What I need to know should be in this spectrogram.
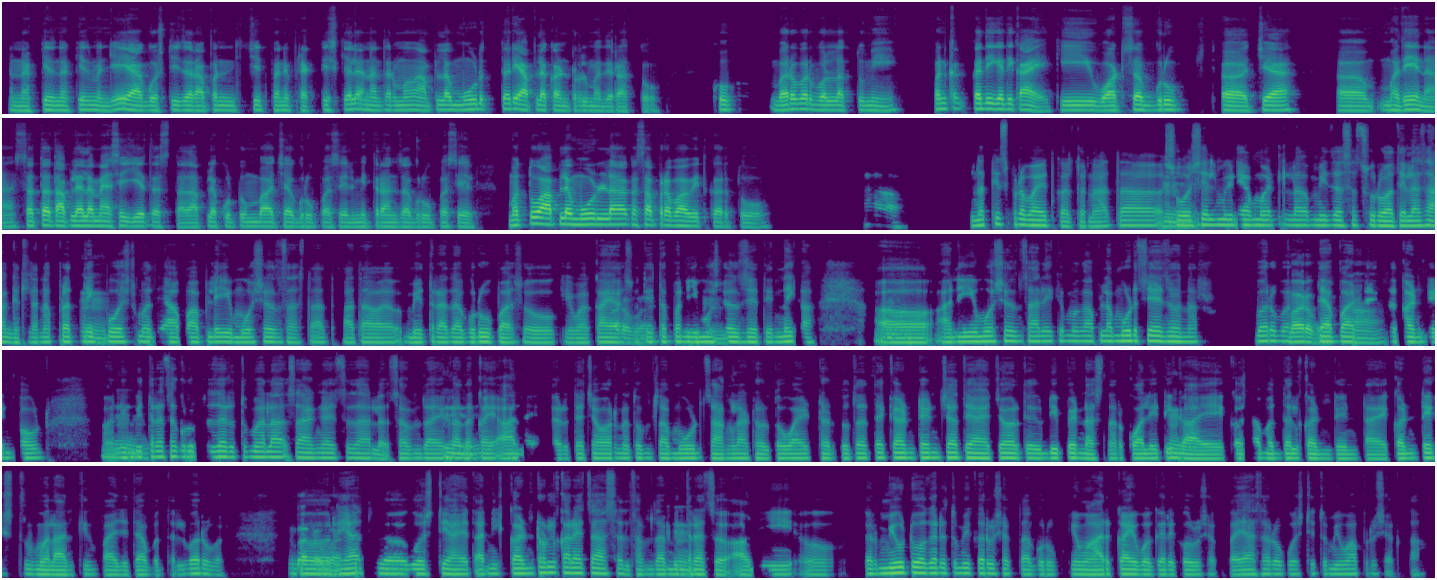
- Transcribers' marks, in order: static; in English: "ग्रुपच्या"; in English: "ग्रुप"; in English: "ग्रुप"; distorted speech; in English: "ग्रुप"; unintelligible speech; in English: "ग्रुपचं"; in English: "कंटेक्स्ट"; in English: "ग्रुप"; in English: "आर्काइव्ह"
- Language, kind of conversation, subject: Marathi, podcast, सोशल मिडियाचा वापर केल्याने तुमच्या मनःस्थितीवर काय परिणाम होतो?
